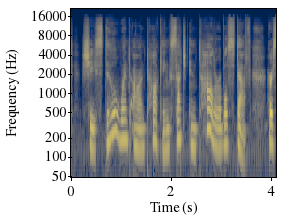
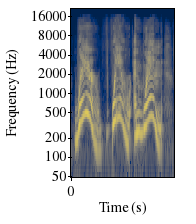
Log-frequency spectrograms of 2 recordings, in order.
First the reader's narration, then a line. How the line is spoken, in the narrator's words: cried they eagerly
